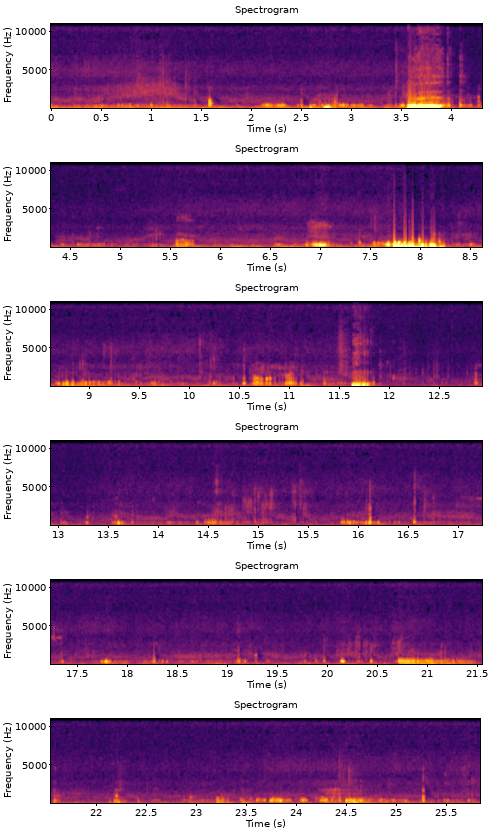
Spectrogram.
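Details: Gassy stomachache with gurgling stomach rumbles and several louder, low burps: eructation with borborygmi.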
